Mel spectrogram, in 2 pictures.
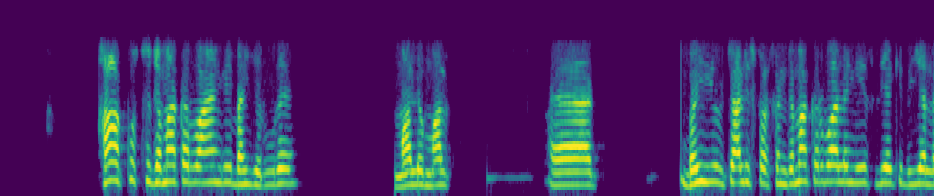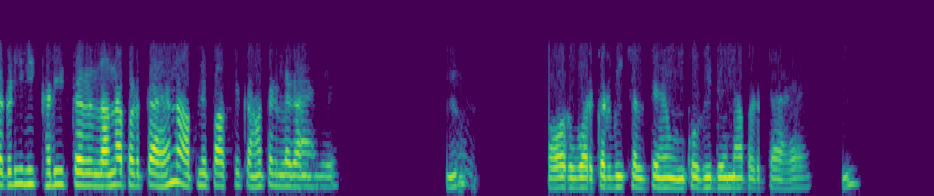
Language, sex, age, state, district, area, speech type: Hindi, male, 60+, Uttar Pradesh, Sitapur, rural, conversation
